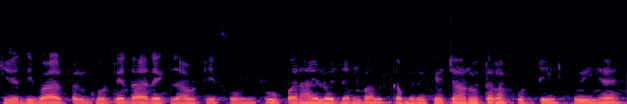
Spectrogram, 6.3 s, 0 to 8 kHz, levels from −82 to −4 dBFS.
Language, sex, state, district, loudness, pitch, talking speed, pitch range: Hindi, male, Uttar Pradesh, Hamirpur, -29 LUFS, 120 Hz, 160 wpm, 115-125 Hz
